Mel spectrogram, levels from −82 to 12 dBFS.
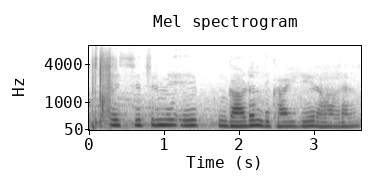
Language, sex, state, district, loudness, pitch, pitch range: Hindi, male, Madhya Pradesh, Katni, -19 LUFS, 175 Hz, 155-190 Hz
